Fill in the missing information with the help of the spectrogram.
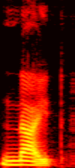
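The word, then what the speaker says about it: night: का ना हो जाएगा यहां पर भी देखिए जीएसटी एक साथ आया है तो आई का आई हो जाएगा और जी एच साइलेंट है टी का ट हो जाएगा नाइट मतलब होता है रात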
